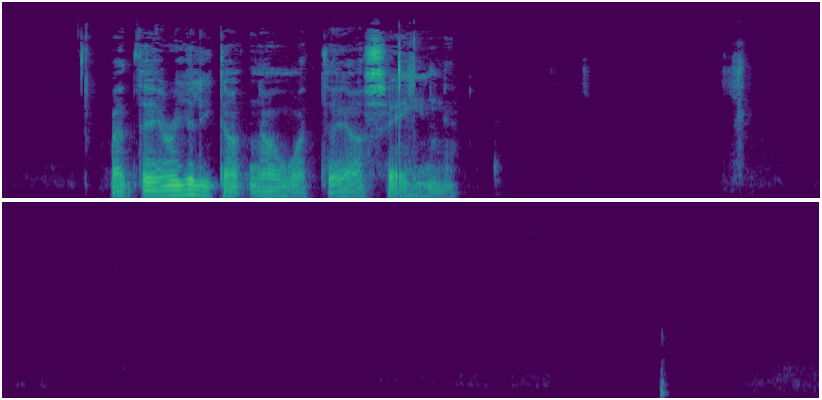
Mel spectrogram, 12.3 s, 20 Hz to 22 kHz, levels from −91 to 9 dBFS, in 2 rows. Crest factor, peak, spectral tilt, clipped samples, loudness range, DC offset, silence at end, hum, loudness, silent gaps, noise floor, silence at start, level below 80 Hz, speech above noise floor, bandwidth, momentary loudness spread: 32 dB; -2 dBFS; -3.5 dB/octave; under 0.1%; 15 LU; under 0.1%; 6.7 s; none; -26 LUFS; none; under -90 dBFS; 0.8 s; -62 dBFS; over 63 dB; 14.5 kHz; 22 LU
